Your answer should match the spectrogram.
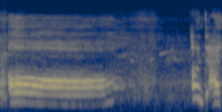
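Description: A single drawn-out vocal cry, about a second long, slightly falling in pitch.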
